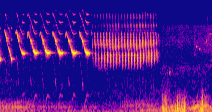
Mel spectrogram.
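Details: Canary song used as a master recording for other birds: loud down-sweeping whistles repeated about four times a second, then a fast high trill, followed by a few low thuds.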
